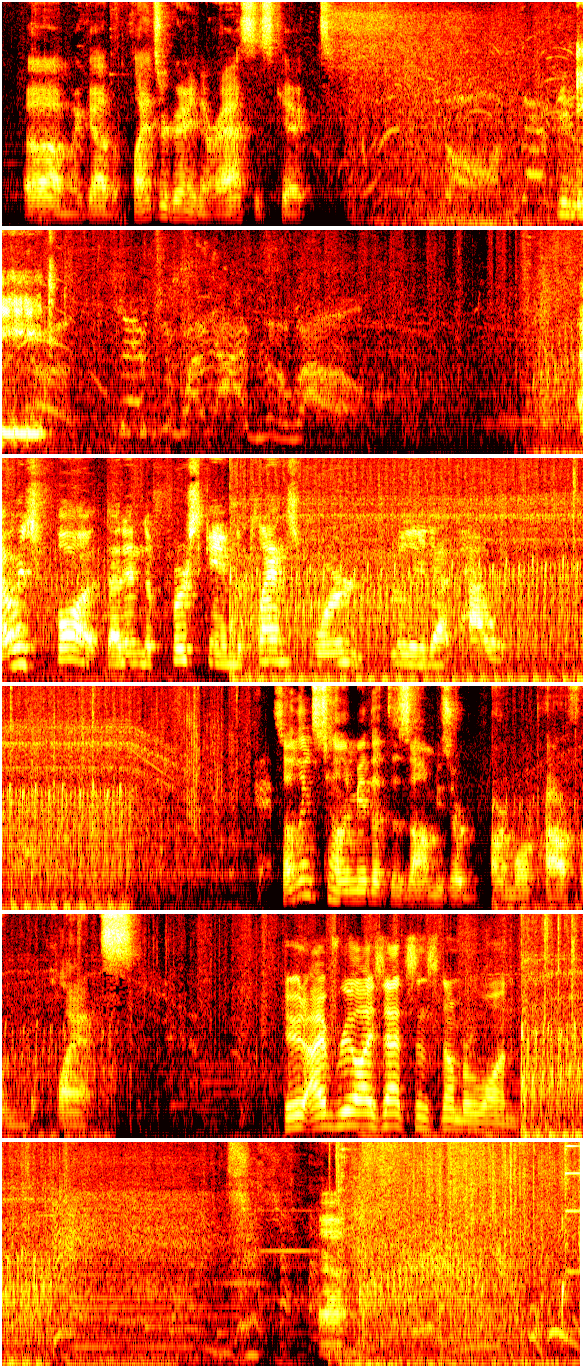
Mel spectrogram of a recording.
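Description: A toy-like blaster fires rapid popping shots.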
